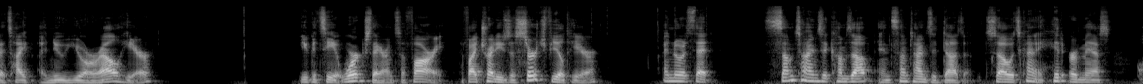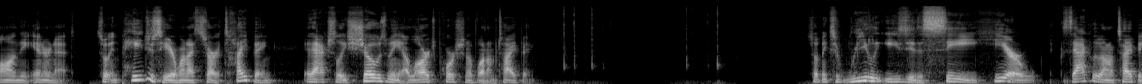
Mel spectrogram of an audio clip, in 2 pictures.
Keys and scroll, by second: 2.3 m, 4.3 super+a, 4.5 super+BackSpace, 5.5-7.2 typing, 9.5 super+a, 9.7 super+BackSpace, 10.7 BackSpace, 16.7-18.9 typing.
